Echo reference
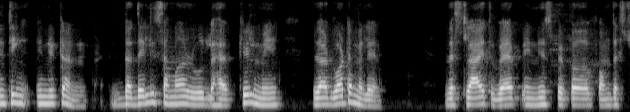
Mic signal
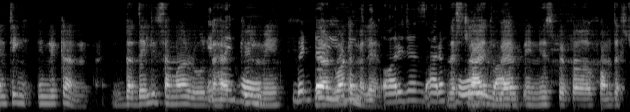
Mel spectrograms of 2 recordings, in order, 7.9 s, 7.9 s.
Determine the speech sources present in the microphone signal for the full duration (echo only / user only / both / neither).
both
